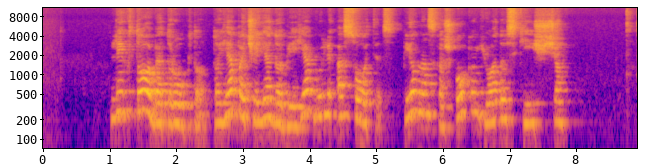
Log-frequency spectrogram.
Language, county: Lithuanian, Kaunas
